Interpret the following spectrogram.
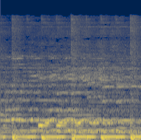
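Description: Woman singing a Korean song into a microphone over amplified accompaniment with a steady bass beat, about two and a half beats a second.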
